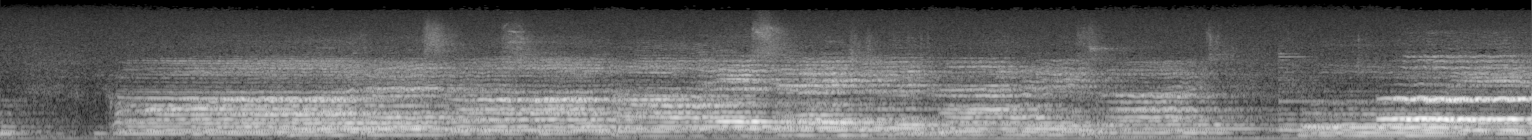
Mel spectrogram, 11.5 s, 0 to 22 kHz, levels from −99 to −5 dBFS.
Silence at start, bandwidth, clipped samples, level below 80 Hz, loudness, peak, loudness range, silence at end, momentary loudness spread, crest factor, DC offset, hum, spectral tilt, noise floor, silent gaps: 0 s; 16 kHz; under 0.1%; -52 dBFS; -22 LUFS; -2 dBFS; 8 LU; 0 s; 17 LU; 18 dB; under 0.1%; none; -5 dB/octave; -48 dBFS; none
